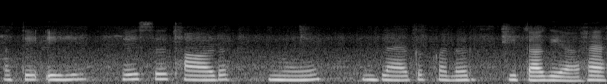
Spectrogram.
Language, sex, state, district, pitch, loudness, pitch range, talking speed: Punjabi, male, Punjab, Kapurthala, 215 Hz, -17 LUFS, 205-235 Hz, 100 wpm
